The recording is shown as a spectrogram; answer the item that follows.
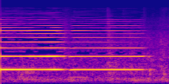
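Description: Piano accordion holding a single note on its tremolo register: two sets of reeds, one tuned slightly sharp, sounding together. The note breaks briefly about a second in, sounds again, and stops near the end.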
